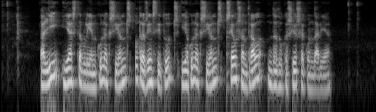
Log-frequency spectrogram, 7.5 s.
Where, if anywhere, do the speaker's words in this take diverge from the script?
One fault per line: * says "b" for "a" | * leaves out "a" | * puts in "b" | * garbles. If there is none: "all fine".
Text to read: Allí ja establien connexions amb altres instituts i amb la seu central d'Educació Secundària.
* leaves out "amb"
* says "connexions" for "amb"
